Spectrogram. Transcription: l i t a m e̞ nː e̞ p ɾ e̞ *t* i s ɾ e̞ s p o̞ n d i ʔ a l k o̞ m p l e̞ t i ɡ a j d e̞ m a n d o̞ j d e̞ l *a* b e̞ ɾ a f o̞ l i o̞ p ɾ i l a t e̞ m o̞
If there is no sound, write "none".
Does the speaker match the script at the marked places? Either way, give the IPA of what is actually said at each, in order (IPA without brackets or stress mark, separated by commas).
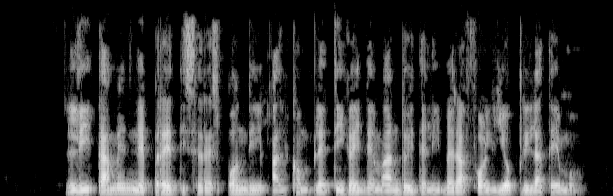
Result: t, i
